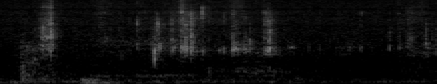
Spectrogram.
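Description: Faint, irregular clicks and light crunching of LEGO plastic parts being handled.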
